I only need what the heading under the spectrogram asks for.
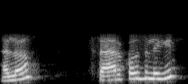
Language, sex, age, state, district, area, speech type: Odia, female, 60+, Odisha, Gajapati, rural, conversation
